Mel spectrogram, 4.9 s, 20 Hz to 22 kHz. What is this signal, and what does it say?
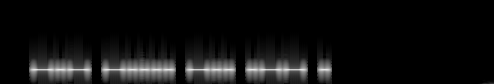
Morse code, heard as a keyed tone, about 23 wpm, 700 Hz. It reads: K6DWE
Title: Speed Racing - USA 1x3 Call Signs 20wpm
